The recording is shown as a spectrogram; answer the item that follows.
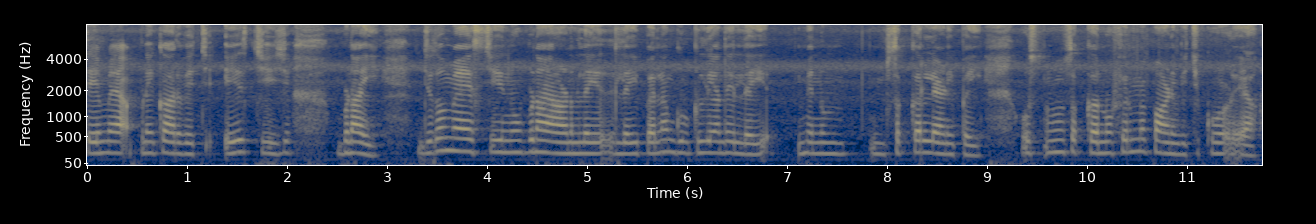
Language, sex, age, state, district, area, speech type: Punjabi, female, 30-45, Punjab, Rupnagar, rural, spontaneous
